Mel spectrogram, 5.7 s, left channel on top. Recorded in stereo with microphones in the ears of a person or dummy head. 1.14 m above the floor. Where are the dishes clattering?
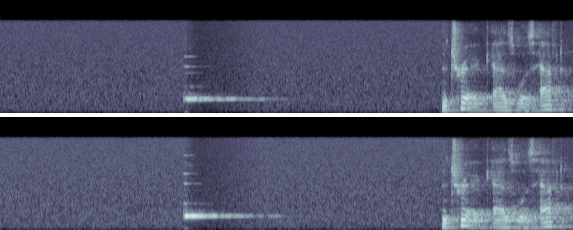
20° right (ahead or behind), 6 m.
